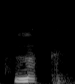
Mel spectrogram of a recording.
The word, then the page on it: mak: Roon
